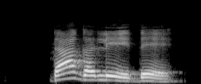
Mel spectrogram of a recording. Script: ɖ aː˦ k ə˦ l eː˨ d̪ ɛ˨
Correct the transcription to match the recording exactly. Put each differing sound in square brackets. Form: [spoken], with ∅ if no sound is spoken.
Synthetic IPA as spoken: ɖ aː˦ [ɡ] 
